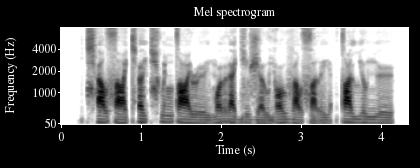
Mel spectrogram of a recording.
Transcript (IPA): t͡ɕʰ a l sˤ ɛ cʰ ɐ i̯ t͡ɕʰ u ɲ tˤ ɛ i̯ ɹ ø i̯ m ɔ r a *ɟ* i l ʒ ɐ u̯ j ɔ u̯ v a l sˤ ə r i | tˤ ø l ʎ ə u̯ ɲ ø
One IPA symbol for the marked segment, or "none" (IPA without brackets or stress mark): ɟ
